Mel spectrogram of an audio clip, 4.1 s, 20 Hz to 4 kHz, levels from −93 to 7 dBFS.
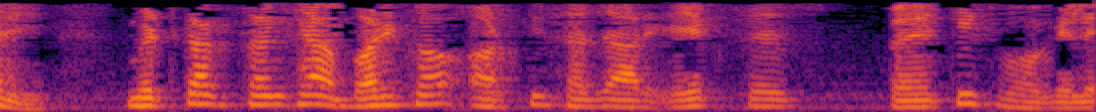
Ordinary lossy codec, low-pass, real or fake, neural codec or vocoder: MP3, 16 kbps; 3.6 kHz; real; none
